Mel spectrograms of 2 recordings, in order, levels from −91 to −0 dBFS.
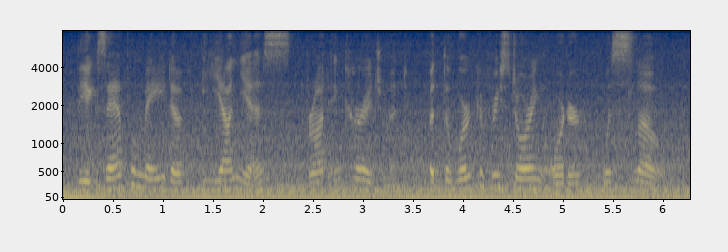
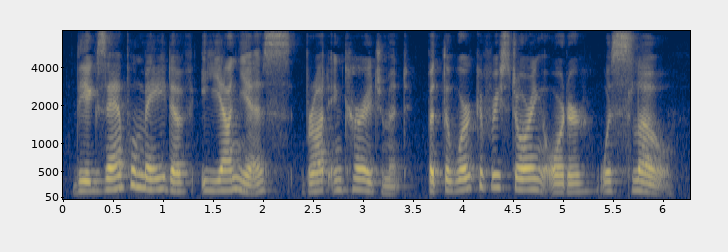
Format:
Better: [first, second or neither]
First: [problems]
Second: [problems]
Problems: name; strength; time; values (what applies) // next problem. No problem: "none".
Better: second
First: background sound (Boat, Water vehicle); 1 dB above the speech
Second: none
